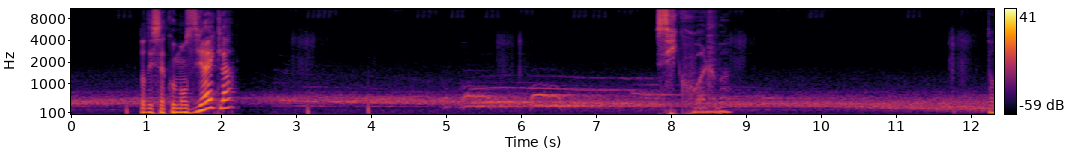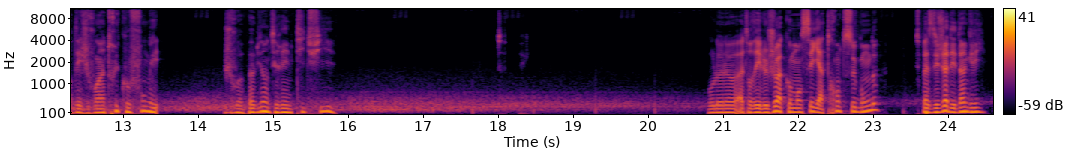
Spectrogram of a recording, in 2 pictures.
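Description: A young man talks casually and close to a microphone, in short bursts.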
